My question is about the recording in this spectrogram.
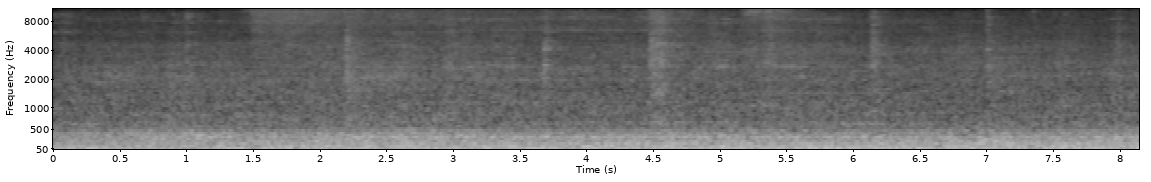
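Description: A train pulls in at the opposite platform of a station about 20 to 30 metres away. Its wheels and cars make a loud, steady rumble throughout, with faint high squeals now and then.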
